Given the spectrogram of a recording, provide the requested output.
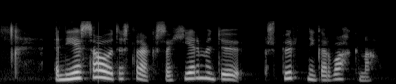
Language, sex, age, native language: Icelandic, female, 30-39, Icelandic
